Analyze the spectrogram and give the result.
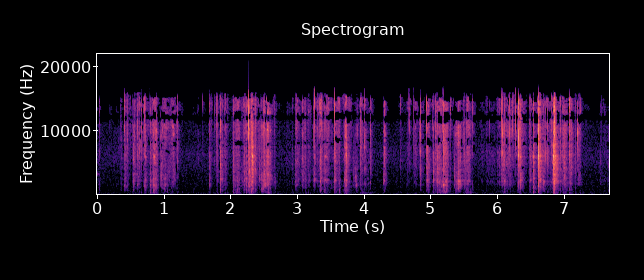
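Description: A small metal blade scrapes and cuts the surface of a solid, palm-sized pink dry soap bar held in one hand, shaving off crunchy flakes from a face scored in a grid of lines while other bars and shavings lie untouched nearby. Dry, bright crunching and scraping comes in irregular bursts with short pauses between them. The sound has almost no low end and stops dead after each cut.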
